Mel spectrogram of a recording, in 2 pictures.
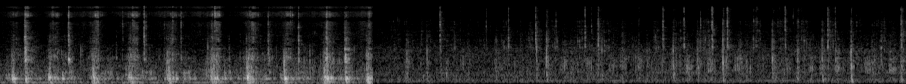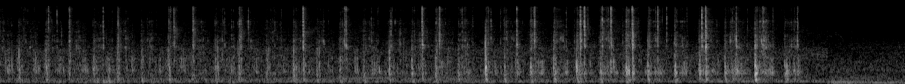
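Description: Push broadcast spreader rattling with rapid, continuous clicking from its gears and spinner as it is wheeled across a lawn, throwing out coffee grounds. The clicking drops quieter about four seconds in.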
